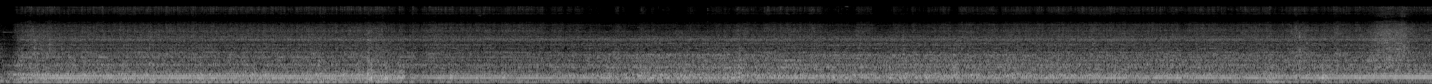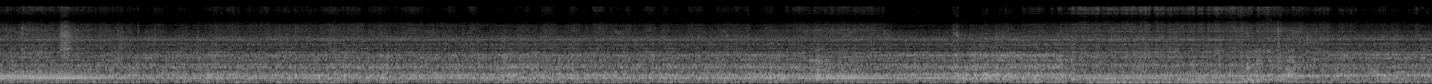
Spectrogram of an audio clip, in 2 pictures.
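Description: Pillar drill press running steadily with a low electric-motor hum while its bit is fed by hand into a steel tube clamped in a machine vise.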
